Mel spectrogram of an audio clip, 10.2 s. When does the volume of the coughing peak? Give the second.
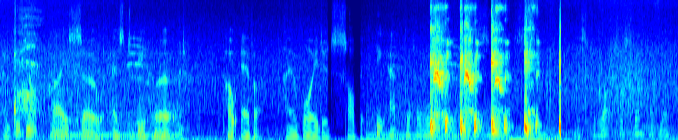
7 s.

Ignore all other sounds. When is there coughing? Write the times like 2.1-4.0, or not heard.
0.2-1.2, 6.5-8.4.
